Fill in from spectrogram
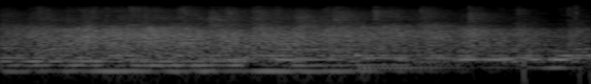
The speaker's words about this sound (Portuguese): E se tem aqui algum guerreiro aqui, comece a aplaudir ao Senhor bem alto. Aleluia!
